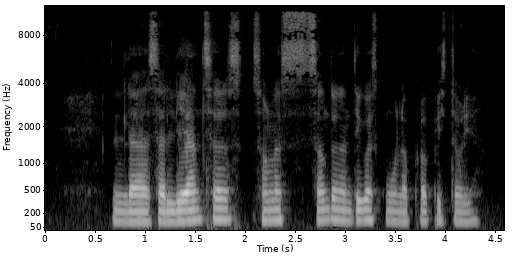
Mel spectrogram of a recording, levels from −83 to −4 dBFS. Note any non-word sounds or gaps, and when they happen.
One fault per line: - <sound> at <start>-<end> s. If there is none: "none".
none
